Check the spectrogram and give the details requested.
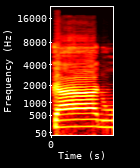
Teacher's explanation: اس کاف کو موٹا نہیں کرنا، نون پیش واو، نو واو مدہ اس کو دو حرکات لمح کریں گے.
